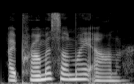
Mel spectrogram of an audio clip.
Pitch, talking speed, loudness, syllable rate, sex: 205 Hz, 225 wpm, -14 LUFS, 6.7 syllables/s, female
